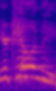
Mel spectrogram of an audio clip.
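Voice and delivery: high, loud fake little-kid coughing and complaining. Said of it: "He goes".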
